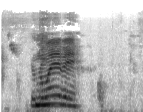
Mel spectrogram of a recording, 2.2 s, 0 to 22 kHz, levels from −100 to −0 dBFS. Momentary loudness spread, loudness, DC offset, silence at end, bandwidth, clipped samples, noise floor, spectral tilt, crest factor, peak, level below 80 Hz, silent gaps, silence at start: 19 LU; -12 LUFS; under 0.1%; 0.6 s; 14 kHz; under 0.1%; -51 dBFS; -3 dB/octave; 16 dB; 0 dBFS; -48 dBFS; none; 0.15 s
